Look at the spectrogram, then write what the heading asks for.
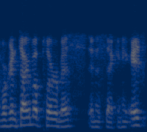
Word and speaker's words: Pluribus: We're going to talk about Pluribus in a second here. Is Is Is that how you say it? Plurbus. I think it's Pluribus. Pluribus. Okay. There's an I in it somewhere.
